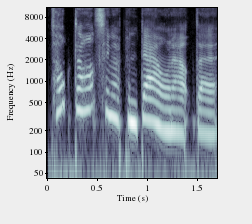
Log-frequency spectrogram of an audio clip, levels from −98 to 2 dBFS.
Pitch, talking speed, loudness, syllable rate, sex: 270 Hz, 245 wpm, -14 LUFS, 5.8 syllables/s, female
